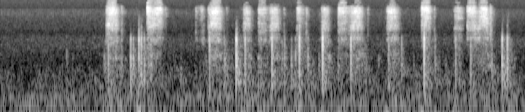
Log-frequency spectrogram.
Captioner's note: marker scratching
